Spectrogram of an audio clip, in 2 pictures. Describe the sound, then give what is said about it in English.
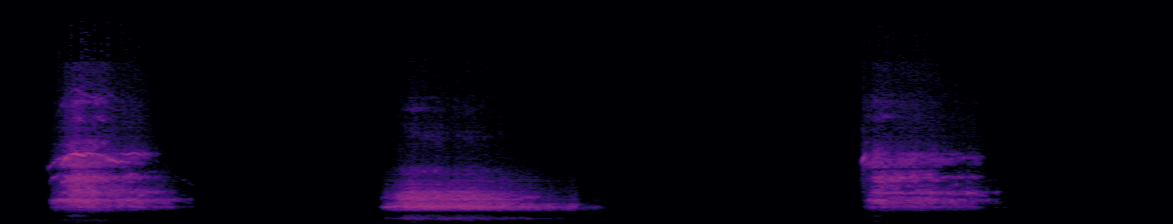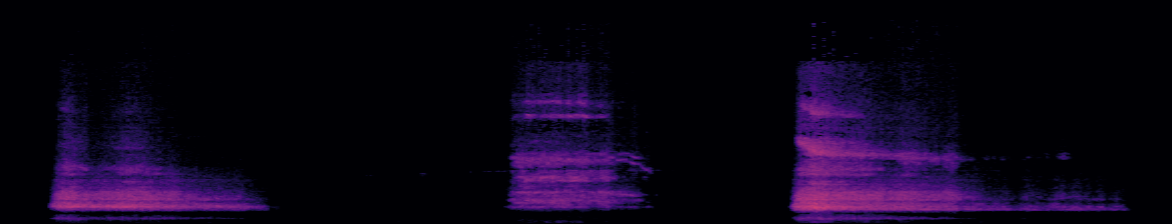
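Slow, deep breaths drawn in through the nose and let out again, six long airy swells with short pauses between them, clear with no talking. “In through your nose. And then out, breathing out any stress, anxiety, worry, anything you don't need, just exhale that.”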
